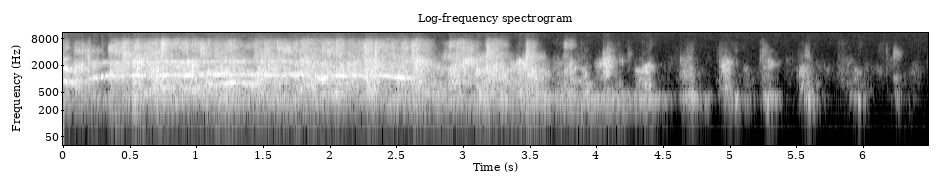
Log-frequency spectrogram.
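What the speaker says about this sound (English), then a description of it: "I appreciate the applause in between" Applause from the audience at a school district board of directors meeting, a sustained clatter of clapping that thins into scattered, fading claps near the end.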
